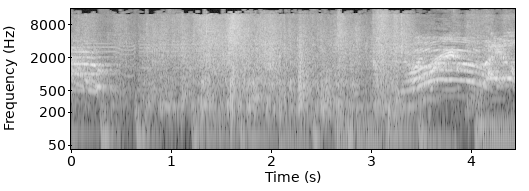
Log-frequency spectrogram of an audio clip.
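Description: Wrapping paper being torn and rustled as presents are unwrapped, over background music. A child's excited voice cuts in near the end.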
